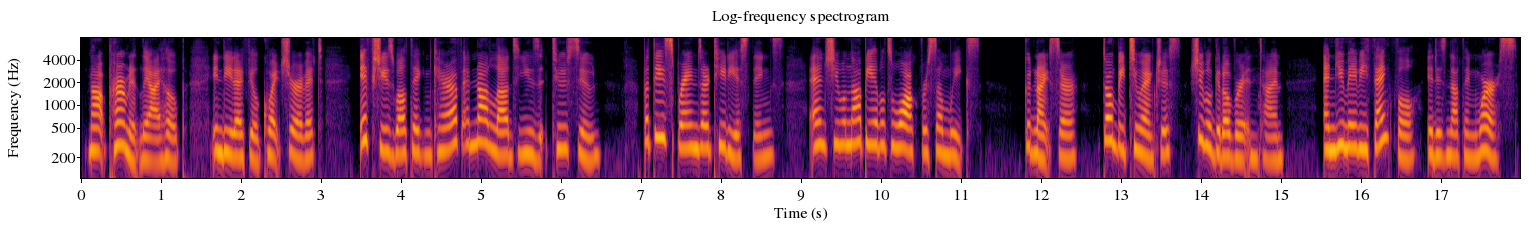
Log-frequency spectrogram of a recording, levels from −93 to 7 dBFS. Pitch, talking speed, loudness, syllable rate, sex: 240 Hz, 220 wpm, -19 LUFS, 5.7 syllables/s, female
